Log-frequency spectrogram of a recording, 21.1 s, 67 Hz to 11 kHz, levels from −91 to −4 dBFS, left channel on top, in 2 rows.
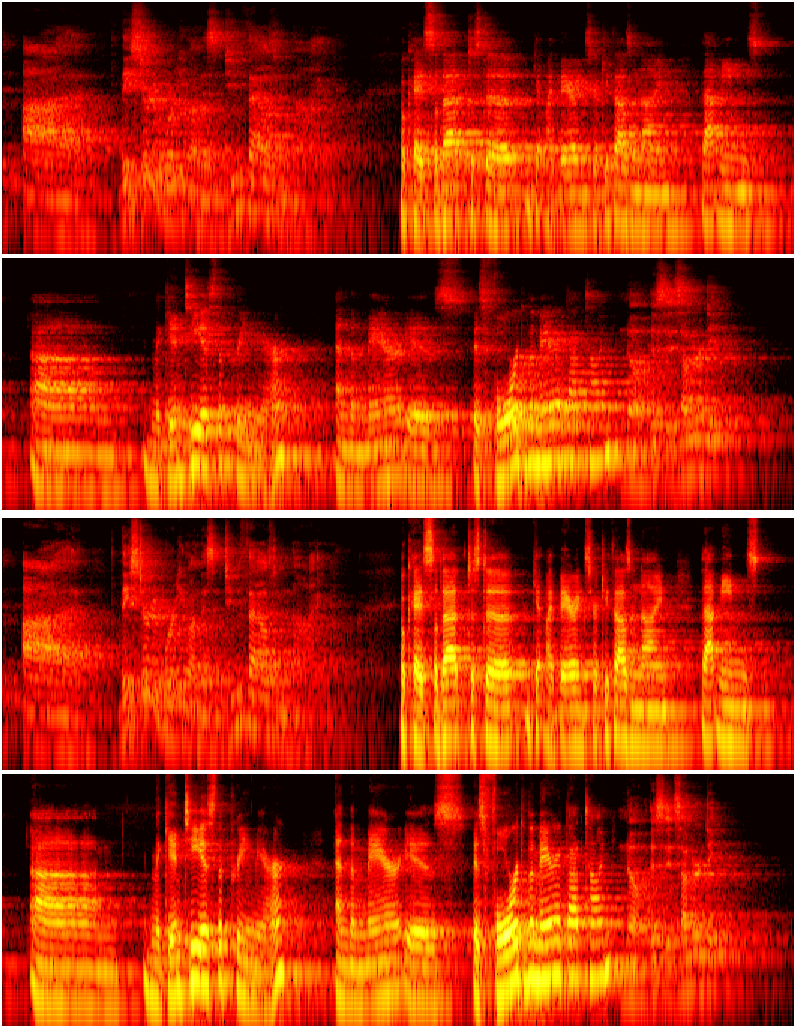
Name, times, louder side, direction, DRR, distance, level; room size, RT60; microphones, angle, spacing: voice 1, 0.3-1.1 1.6-4.5 18.8-20.0, right 2 dB, 40° right, 2 dB, 0.7 m, -42 dB
voice 2, 5.3-8.9 9.3-10.1 10.9-12.1 12.4-14.4 15.0-18.8, right 6 dB, 70° right, 12 dB, 0.3 m, -30 dB
7.3 x 5.7 x 4.1 m, 2.3 s
head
